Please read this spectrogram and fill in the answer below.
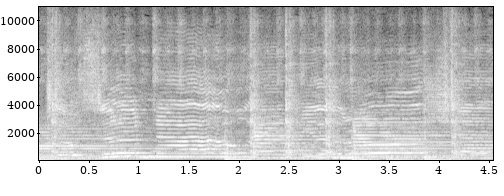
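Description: Live band playing amplified guitars, with a voice singing a melody over them.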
